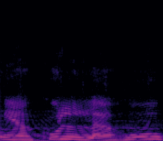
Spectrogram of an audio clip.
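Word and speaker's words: يَكُن لَّهُ: Nah, nun tanwin bertemu dengan lam, kemudian ada tasydidnya, walam yakul lahu. Jadi bukan walam yakun lahu, tapi walam yakul lahu.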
